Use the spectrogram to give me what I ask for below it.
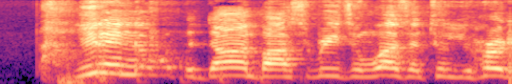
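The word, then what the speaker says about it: Donbas: you didn't even know what the and it's pronounced Don boss not Dan Bas you didn't know what the Don boss region was until you heard it in a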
